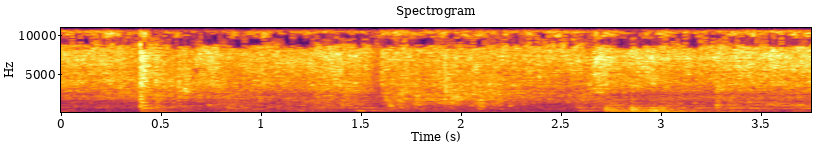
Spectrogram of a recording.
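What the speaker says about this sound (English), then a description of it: "Gonna rinse your pan again." Running water rinses a pan during washing of mustard and collard greens, a steady close gush of tap flow with a few clunks and splashes as the pan is handled.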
